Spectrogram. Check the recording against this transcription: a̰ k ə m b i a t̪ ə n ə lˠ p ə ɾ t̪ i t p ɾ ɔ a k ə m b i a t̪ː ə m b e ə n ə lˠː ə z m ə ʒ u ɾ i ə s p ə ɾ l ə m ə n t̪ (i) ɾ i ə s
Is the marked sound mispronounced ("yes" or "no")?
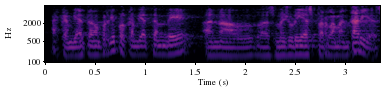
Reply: yes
